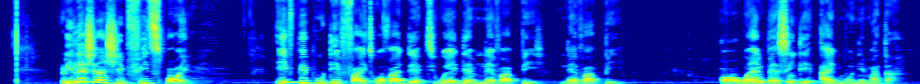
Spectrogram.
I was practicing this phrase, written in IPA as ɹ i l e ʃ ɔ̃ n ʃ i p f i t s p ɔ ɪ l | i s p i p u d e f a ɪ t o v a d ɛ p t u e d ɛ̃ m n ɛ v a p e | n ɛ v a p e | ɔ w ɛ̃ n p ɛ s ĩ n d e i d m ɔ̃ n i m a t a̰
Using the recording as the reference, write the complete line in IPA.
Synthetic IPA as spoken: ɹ i l e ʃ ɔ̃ n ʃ i p f i t s p ɔ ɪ l | i f p i p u d e f a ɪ t o v a d ɛ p t w e d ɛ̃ m n ɛ v a p e | n ɛ v a p e | ɔ w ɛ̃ n p ɛ s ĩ n d e a d m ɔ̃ n i m a t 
